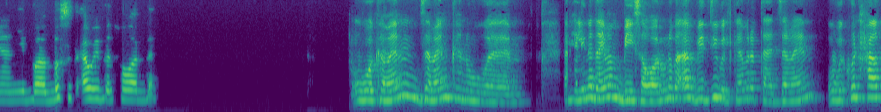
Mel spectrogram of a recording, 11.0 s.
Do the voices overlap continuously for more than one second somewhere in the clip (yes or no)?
no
